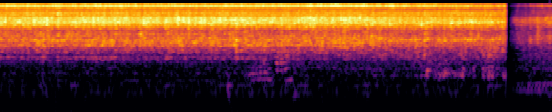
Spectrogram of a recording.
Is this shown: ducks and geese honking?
no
